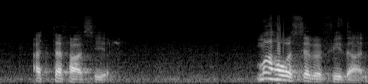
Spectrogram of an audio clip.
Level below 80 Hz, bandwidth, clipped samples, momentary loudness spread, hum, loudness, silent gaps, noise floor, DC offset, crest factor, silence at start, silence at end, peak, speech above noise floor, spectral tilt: -56 dBFS; 9.8 kHz; under 0.1%; 15 LU; none; -15 LUFS; none; -42 dBFS; under 0.1%; 18 dB; 0.35 s; 0 s; 0 dBFS; 27 dB; -7.5 dB/octave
